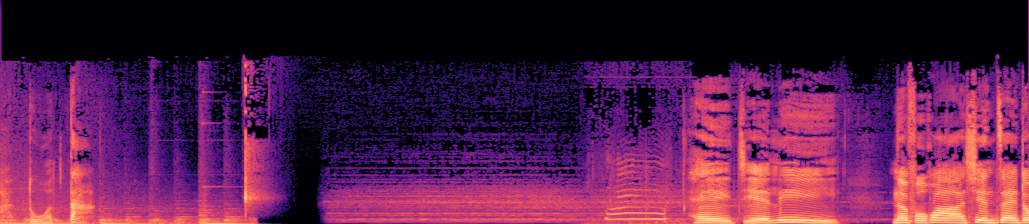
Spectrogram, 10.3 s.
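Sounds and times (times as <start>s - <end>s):
speech: 0.3s - 1.3s, 6.9s - 10.2s
sharp snap: 2.4s - 2.8s
cat meowing: 6.0s - 6.8s.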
